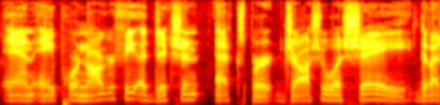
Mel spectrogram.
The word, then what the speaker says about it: Joshua Shea: He is an author and a pornography addiction expert, Joshua Shea. Did I pronounce that right?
